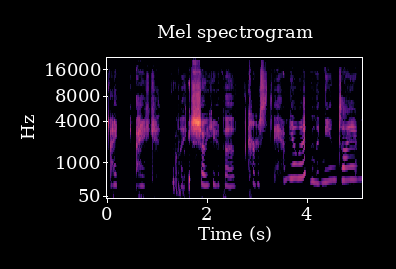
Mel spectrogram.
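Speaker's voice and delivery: hushed, secretive whisper; whispered aside. Acted. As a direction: murmur it so James won't hear. Luke offers cursed amulet.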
